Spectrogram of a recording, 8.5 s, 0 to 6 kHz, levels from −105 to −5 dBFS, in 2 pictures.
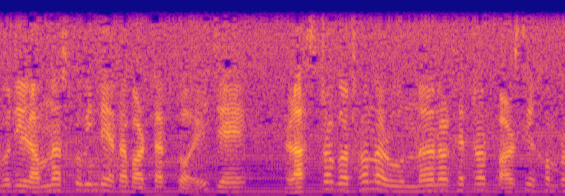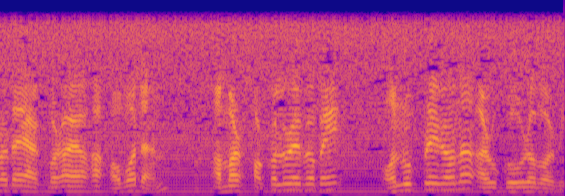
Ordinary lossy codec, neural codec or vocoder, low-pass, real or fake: none; none; 5.4 kHz; real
